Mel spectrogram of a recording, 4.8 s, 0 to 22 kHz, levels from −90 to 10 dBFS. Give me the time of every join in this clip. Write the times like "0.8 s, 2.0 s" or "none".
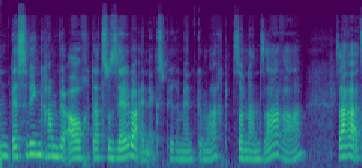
3.0 s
